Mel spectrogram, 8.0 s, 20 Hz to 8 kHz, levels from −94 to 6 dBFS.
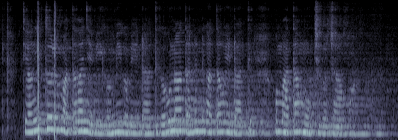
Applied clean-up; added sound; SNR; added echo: none; Walk, footsteps; 1 dB; reverberation time 2.1 s.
